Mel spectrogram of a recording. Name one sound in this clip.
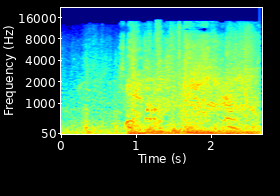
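An automatic rifle fires in bursts in a video game.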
